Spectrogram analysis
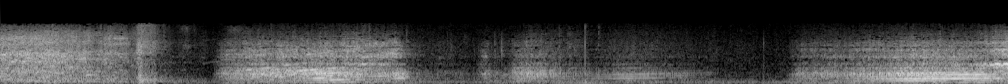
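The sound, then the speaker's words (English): A car engine revs hard in several loud bursts, its pitch sweeping up and down, with squealing tires and a brief thump early on. “Listen, will you please park that car carefully now?”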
